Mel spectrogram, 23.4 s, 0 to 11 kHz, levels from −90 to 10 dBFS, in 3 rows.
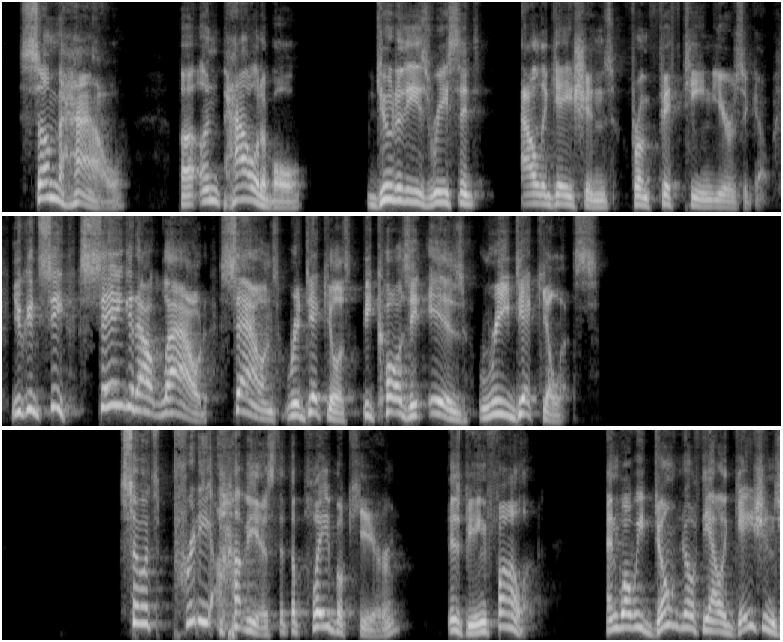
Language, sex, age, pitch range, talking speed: English, male, 50-69, 155-225 Hz, 115 wpm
